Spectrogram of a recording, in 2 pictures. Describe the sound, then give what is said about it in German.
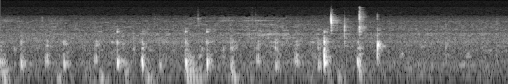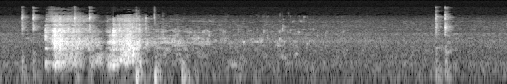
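Water is poured onto lava: scattered soft clicks and taps lead into a sudden loud hissing rush of water, in two quick surges that sizzle and fade, followed by quiet and one last faint click. “Digga, das dauert ja so zehn Jahre oder Lava. Ich gieße den lieben Herren mal gleich weg.”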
